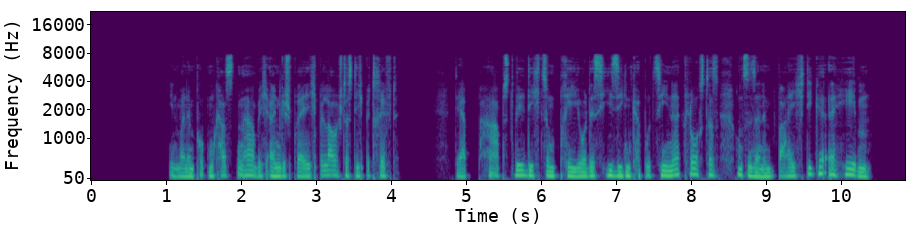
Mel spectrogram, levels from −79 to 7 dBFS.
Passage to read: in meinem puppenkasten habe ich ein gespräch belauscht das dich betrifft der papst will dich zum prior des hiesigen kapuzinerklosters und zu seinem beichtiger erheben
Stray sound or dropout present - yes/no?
no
